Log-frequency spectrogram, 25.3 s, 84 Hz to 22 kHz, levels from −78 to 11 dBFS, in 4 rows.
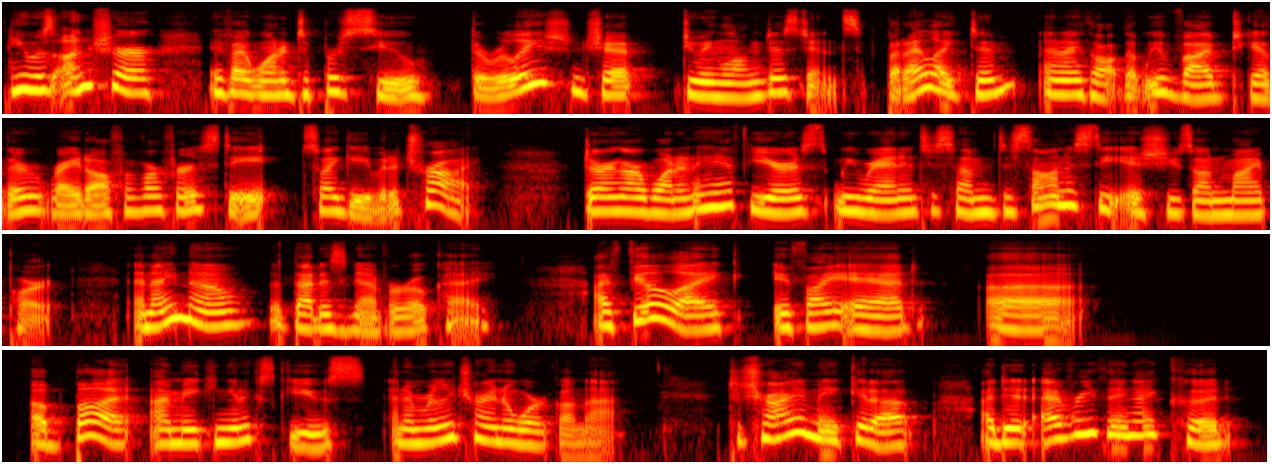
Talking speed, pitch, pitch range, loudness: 220 wpm, 225 Hz, 200-255 Hz, -19 LUFS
